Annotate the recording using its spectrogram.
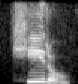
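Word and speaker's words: hero: Giro. La e se pronuncia como i. y la H como J.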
